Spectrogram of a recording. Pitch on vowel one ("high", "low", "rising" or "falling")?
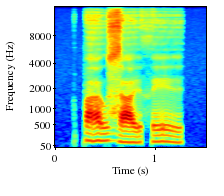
high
